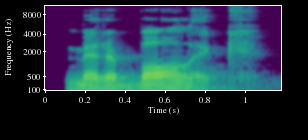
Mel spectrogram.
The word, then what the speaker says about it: metabolic: Metabolic. Metabolic. Please pay attention to the pronunciation. This one is metabolic. This one is metabolism.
